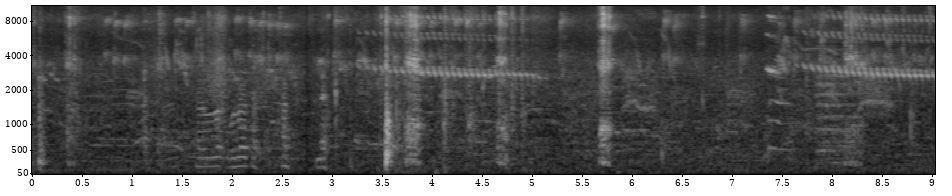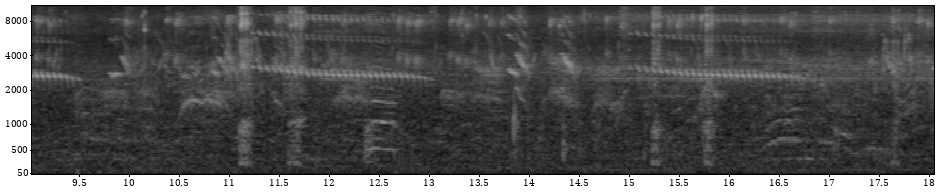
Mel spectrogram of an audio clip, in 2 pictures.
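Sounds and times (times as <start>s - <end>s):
bird chirps: 0.0s - 5.4s, 7.4s - 16.8s
bird trilling: 7.3s - 16.7s.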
